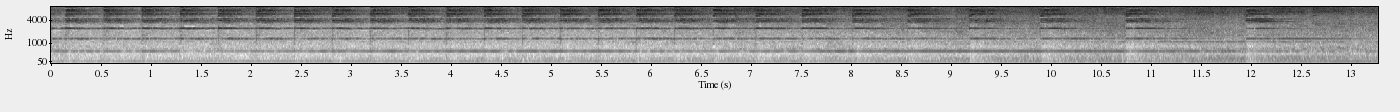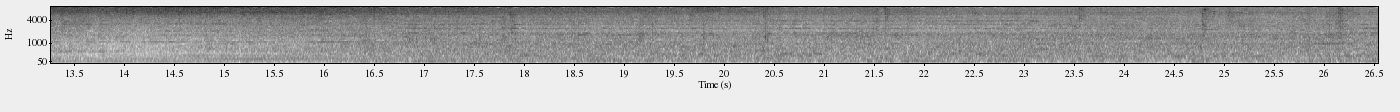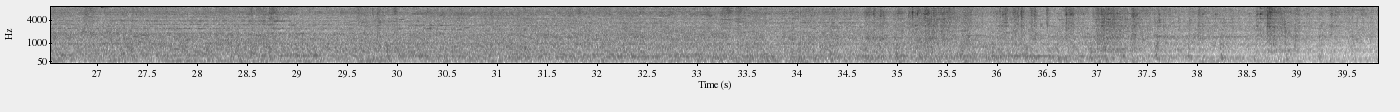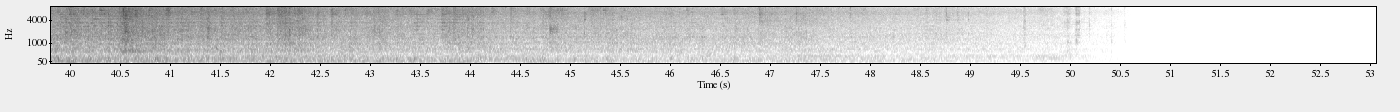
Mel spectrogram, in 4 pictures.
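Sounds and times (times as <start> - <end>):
steam train passing: 0.0 - 50.0
wheels clicking over rail joints: 16.4 - 50.2.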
